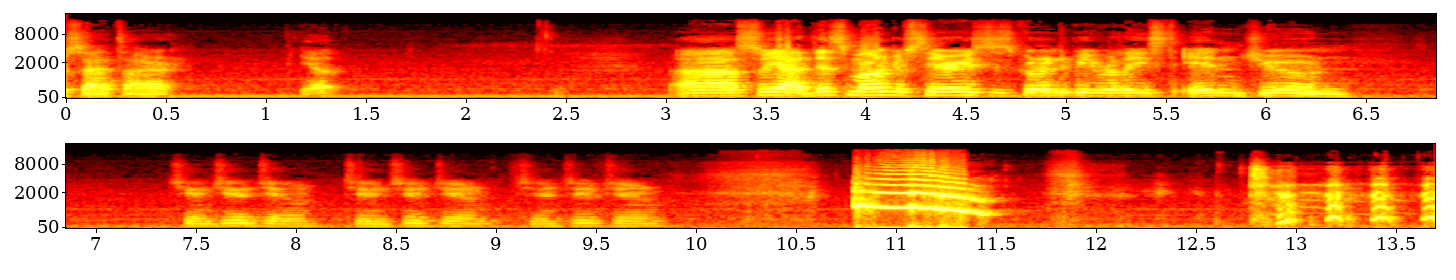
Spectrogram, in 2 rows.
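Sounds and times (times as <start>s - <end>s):
speech: 0.0s - 1.5s, 3.0s - 6.5s, 7.4s - 12.0s, 12.8s - 13.5s
woman screaming in terror: 10.8s - 11.6s
laughter: 12.7s - 13.6s.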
